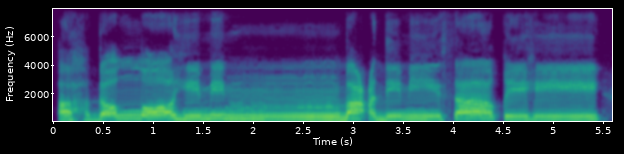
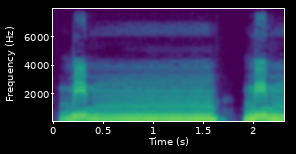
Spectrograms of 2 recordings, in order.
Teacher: तो जब हम इसको पढ़ेंगे अहदल्लाहि मिन बअदि मीसाक़िही, मीम, हमने इस मीम को जो है इस छोटे वाले मीम के साथ मिलाया, इस नून को हमने नहीं पढ़ा, इस नून को जो है मैंने यहाँ पे मिटा लिया। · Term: इक़लाब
